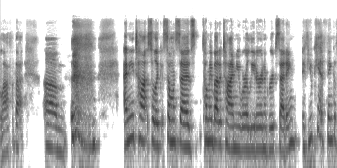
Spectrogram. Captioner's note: laughter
